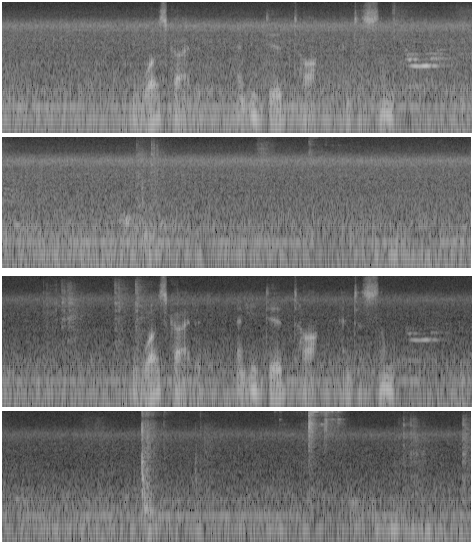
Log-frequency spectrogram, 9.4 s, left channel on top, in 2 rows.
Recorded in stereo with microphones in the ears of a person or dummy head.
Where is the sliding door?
65° left (ahead or behind).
